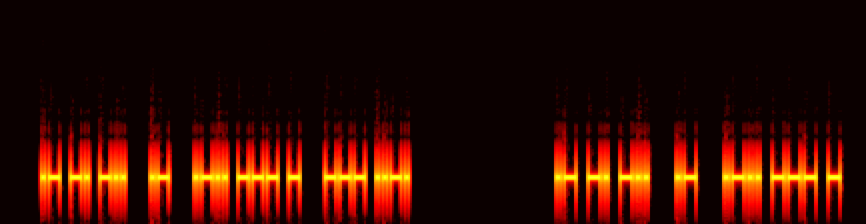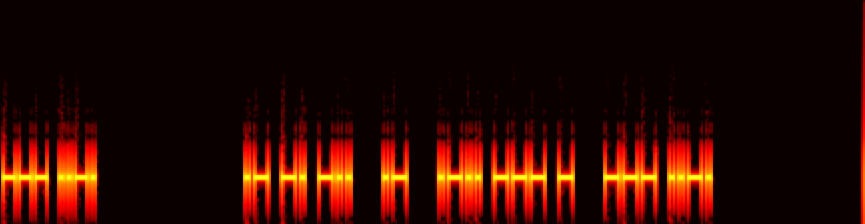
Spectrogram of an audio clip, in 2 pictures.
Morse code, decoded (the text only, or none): AND A LOT OF AND A LOT OF AND A LOT OF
